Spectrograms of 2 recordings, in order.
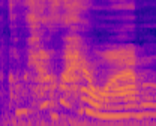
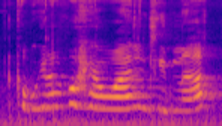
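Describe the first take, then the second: First: A first mock-offended question; indignant. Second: Higher and faster mock outrage; more outraged. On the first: Asking the viewer who called her tame, mildly indignant. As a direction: ask it half-offended. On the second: Repeating the question to the viewer who called her tame, higher mock outrage. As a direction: push the question up in disbelief. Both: Real, not acted. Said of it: "yang ini jinak sih".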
